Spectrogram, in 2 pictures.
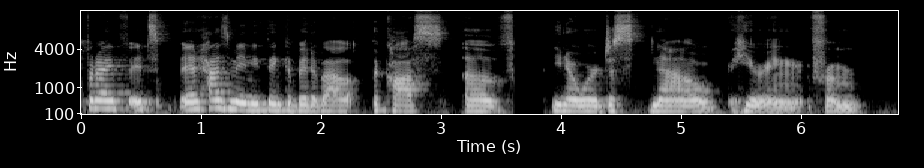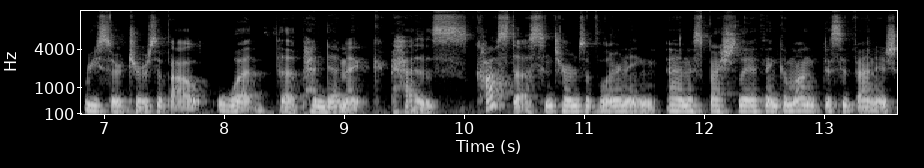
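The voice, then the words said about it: Voice audibly affected by illness. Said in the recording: “as you might hear from my voice, I'm bringing a COVID infection”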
